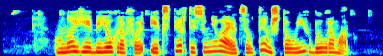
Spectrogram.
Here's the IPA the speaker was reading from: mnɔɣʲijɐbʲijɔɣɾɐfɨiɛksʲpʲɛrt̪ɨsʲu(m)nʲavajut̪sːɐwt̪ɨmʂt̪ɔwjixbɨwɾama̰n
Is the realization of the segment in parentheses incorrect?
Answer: no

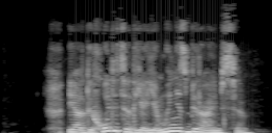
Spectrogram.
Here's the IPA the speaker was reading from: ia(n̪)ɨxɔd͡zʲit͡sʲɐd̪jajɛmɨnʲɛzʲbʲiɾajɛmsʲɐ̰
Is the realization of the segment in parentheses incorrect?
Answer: yes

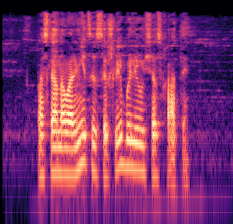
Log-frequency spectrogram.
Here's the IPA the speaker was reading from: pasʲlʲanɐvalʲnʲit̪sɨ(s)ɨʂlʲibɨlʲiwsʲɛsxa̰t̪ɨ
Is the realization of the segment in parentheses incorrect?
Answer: no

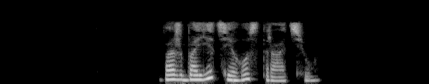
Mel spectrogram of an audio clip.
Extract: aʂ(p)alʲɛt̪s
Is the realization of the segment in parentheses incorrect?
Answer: yes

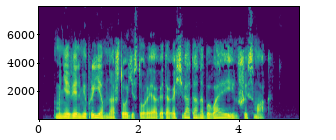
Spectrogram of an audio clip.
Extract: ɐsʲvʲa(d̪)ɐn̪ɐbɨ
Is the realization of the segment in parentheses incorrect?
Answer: yes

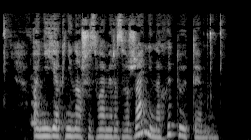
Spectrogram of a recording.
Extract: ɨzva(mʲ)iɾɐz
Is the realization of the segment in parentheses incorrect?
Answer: no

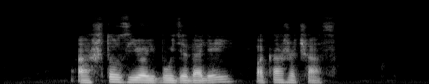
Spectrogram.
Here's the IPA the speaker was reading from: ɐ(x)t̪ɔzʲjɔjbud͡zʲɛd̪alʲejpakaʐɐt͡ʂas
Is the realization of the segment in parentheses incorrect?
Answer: yes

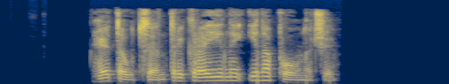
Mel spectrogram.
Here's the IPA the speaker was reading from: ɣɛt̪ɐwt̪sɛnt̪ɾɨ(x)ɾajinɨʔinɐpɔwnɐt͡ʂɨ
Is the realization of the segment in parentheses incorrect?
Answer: yes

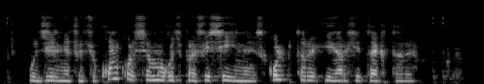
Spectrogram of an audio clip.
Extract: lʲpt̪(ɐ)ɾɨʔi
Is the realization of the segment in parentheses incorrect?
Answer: no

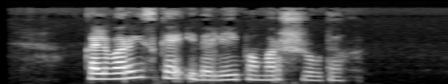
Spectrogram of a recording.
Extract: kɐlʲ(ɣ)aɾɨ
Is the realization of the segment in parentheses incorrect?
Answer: yes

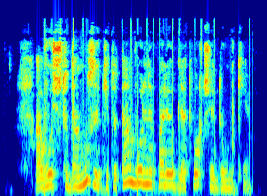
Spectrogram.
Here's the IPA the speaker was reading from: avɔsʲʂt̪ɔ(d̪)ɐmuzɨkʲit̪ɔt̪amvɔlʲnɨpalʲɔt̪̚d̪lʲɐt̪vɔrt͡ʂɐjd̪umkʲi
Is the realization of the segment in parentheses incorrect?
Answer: no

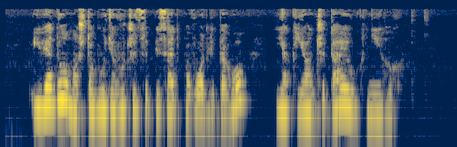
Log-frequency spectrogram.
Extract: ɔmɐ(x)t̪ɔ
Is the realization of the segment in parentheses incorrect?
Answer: yes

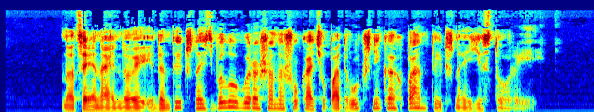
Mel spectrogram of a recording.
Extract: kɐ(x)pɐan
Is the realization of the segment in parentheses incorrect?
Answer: no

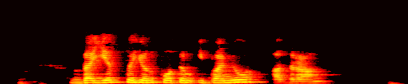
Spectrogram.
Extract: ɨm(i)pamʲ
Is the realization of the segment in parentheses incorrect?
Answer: no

